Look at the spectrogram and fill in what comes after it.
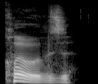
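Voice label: "clothes", US English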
